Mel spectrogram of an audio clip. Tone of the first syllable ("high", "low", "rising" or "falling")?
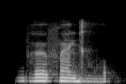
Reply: low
